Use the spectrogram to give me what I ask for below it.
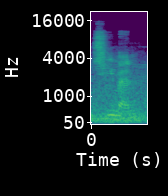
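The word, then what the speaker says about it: Qimen: Chime. uh chi like in chiong men like um it's a different chi but like you can spell it the same in English q i ne that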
